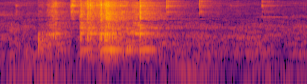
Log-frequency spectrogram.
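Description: A steel spoon scraping and clinking against a steel plate as spice powder is pushed off it into the pot: a quick run of metal clinks and scrapes in the first second or so, then quiet.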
